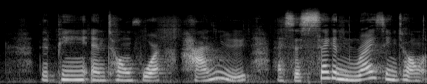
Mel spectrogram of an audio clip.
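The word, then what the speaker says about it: Hànyǔ: The pinyin and tone for Hanyu is with the fourth falling tone on Han, Hanyu. The pinyin and tone for Hanyu has a second rising tone on Han, Hanyu.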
